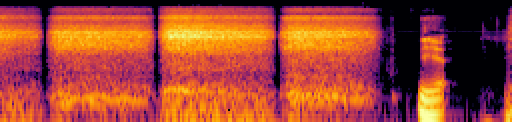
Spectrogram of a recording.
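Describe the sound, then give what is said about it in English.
A voice imitates breathing out into a microphone. Three long, harsh, breathy blasts of noise follow one another, then a short voiced grunt. “So as long as you're not breathing out and going,”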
